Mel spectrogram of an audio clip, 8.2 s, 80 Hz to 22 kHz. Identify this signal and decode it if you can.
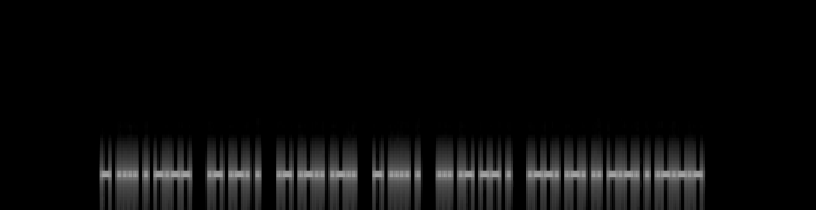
Morse code, heard as a keyed tone, about 44 wpm, 700 Hz. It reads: THEY ARE ALL THE SAME PRICE.
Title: Sentences from Top 600 Words 45wpm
